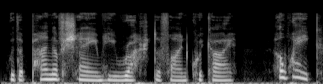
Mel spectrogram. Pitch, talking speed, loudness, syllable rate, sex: 215 Hz, 205 wpm, -17 LUFS, 5.6 syllables/s, female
